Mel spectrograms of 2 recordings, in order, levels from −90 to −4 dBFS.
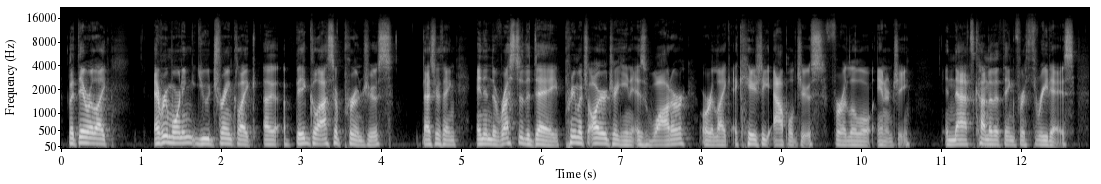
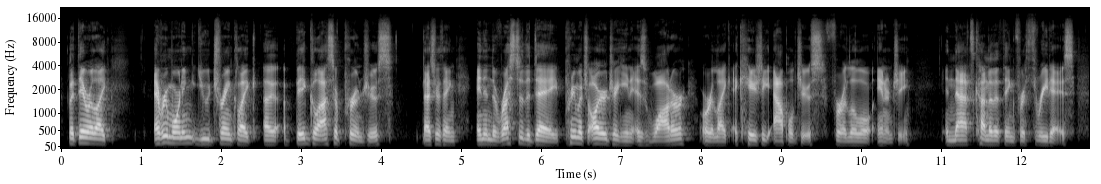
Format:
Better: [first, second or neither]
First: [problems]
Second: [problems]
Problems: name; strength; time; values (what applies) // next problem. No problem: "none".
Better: first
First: none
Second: thin; somewhat; fading below 350 Hz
